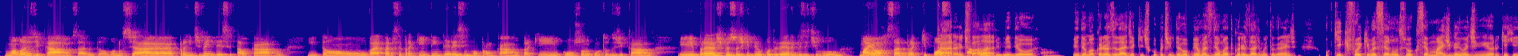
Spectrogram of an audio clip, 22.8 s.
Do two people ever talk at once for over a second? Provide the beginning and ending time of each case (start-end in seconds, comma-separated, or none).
14.0-15.5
